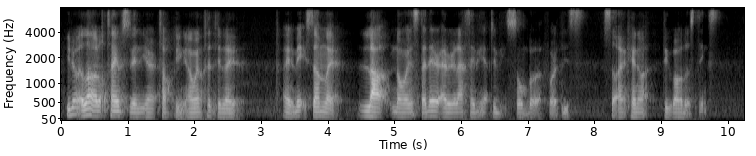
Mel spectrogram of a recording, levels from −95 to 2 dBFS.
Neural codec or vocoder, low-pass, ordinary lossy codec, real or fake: codec, 16 kHz in and 24 kHz out, 0.9 kbps, LongCat-Audio-Codec, four codebook decoder; 7.2 kHz; none; fake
